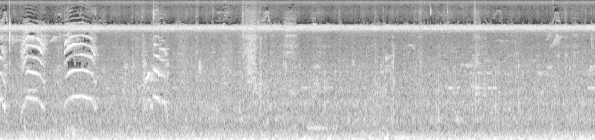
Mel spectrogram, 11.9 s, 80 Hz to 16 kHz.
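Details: A 15-day-old kitten gives two clear, arched mews in quick succession near the start, then a fainter third one, before falling quiet over a steady background hiss and a low hum.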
